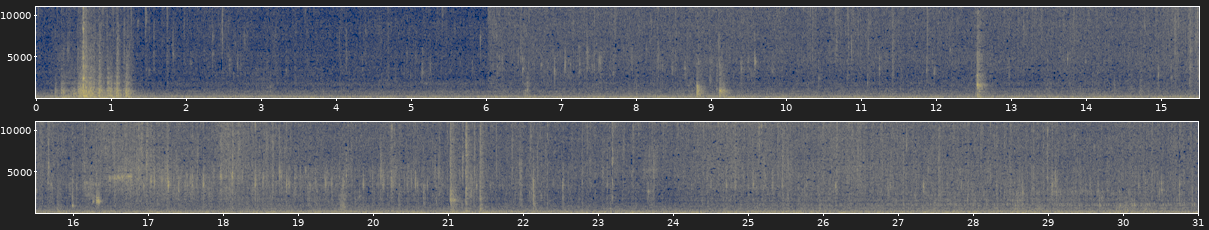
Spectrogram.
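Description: Sweet potato fries frying in hot avocado oil in a skillet: a loud sizzle burst about a second in as they go into the oil, then a steady sizzle. There are a few sharp clicks later. From about halfway through the sizzle grows louder and brighter as eggs go into a second pan with bacon.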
